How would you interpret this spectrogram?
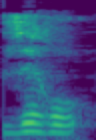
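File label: pronunciation "zero", French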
